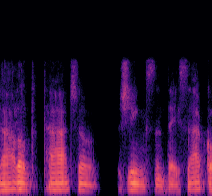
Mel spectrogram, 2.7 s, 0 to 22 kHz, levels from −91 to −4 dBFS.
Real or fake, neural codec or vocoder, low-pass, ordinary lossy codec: fake; codec, 16 kHz in and 24 kHz out, 0.4 kbps, LongCat-Audio-Codec, fine tuned four codebook decoder; 7.2 kHz; Opus, 16 kbps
